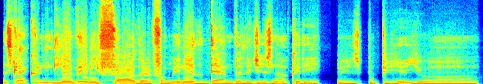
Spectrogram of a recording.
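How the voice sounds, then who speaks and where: A man's voice: medium pitch, expressive, normal speed, a little mellow, poor audio. A man giving casual let's play commentary in a grumbling, exasperated, mildly sweary way. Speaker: gaming video host.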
